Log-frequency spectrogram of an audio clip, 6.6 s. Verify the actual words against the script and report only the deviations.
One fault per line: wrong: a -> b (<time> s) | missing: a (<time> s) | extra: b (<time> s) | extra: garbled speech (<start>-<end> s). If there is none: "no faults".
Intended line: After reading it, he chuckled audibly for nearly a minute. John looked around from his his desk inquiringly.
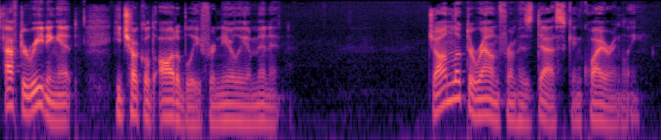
missing: his (5.3 s)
